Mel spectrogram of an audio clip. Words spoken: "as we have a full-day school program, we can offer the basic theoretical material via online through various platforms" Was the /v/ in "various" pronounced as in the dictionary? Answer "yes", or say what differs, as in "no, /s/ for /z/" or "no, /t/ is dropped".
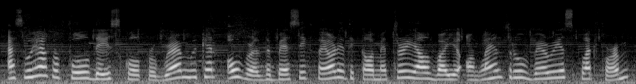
yes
